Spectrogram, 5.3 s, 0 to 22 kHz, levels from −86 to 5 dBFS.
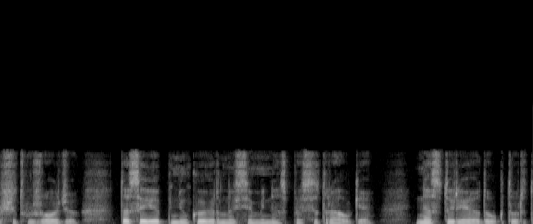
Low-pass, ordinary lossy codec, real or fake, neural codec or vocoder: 7.2 kHz; MP3, 48 kbps; real; none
